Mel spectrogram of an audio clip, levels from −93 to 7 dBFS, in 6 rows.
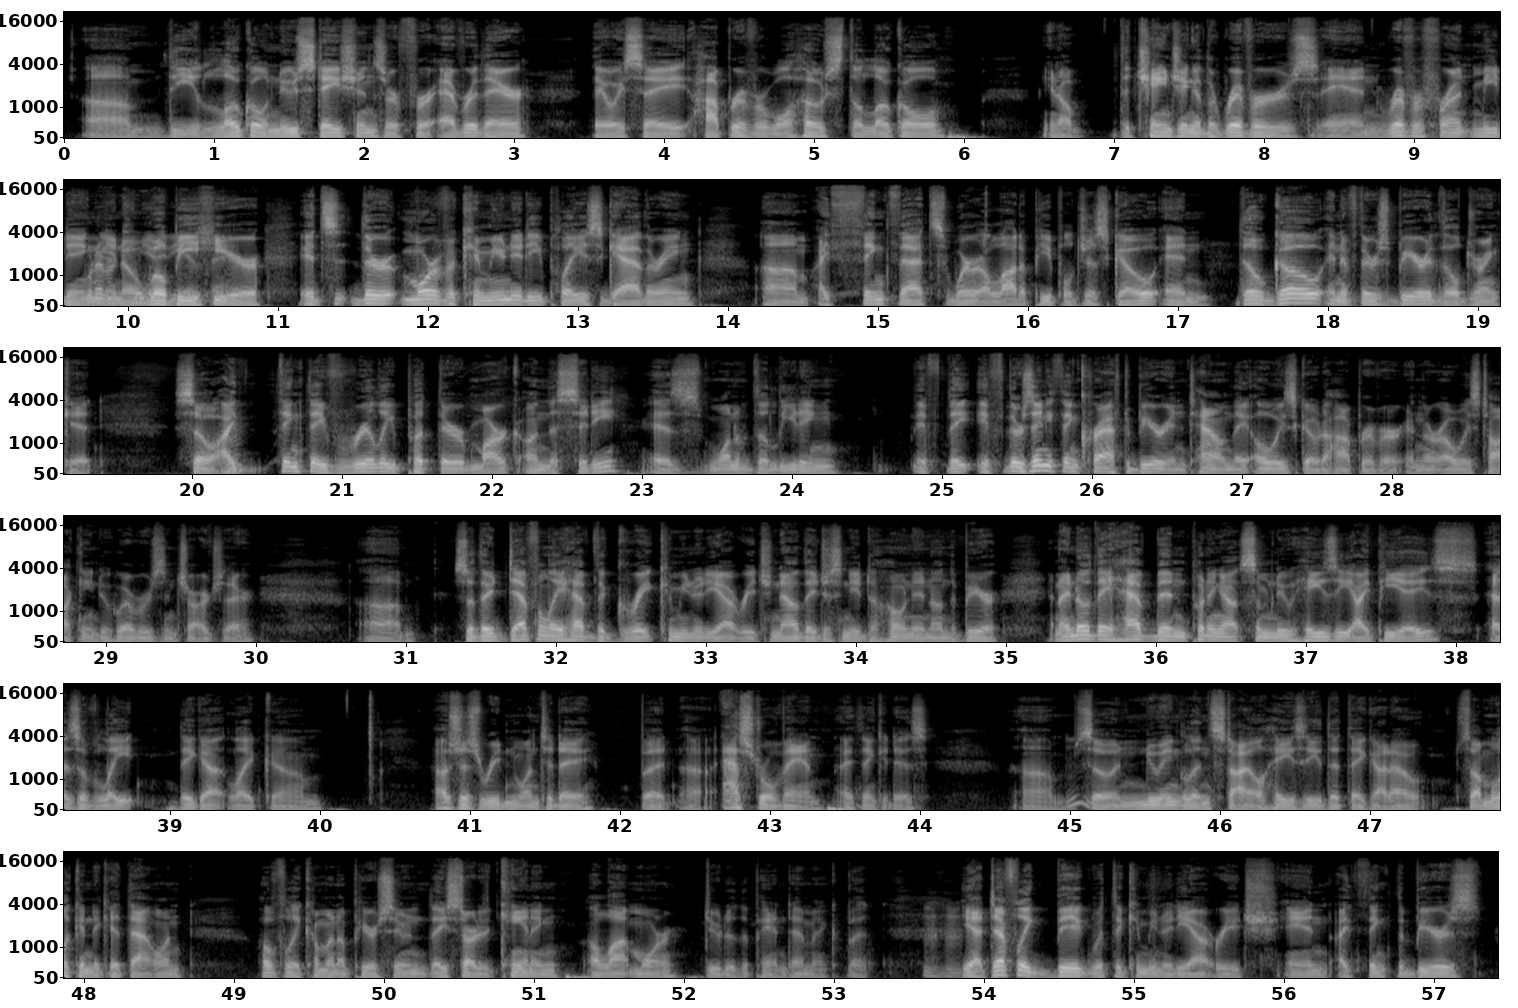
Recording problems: none

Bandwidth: 17.5 kHz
